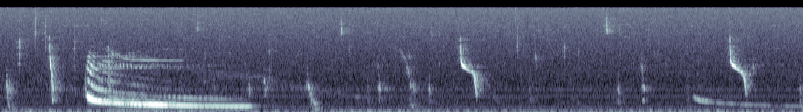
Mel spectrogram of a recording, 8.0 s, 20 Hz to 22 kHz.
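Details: Antarctic Weddell seals under McMurdo Sound sea ice, November 2017, recorded by the McMurdo Oceanographic Observatory: a loud, harmonic-rich whistle plunging downward for about a second and a half, scattered quick falling chirps, and a softer descending whistle near the end.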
